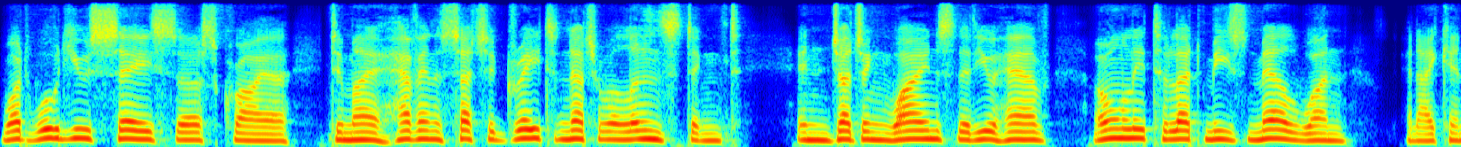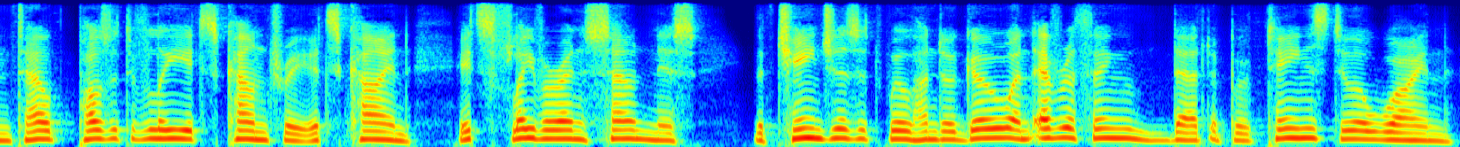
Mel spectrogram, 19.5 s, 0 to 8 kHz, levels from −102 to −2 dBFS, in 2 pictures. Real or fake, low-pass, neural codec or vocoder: fake; 7.2 kHz; codec, 16 kHz, 1 kbps, X-Codec, WavLM features, trained on Multilingual LibriSpeech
